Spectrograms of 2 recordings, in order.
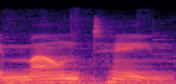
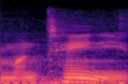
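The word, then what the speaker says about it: Montaigne: Say mountaine for monteny to a French speaker.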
